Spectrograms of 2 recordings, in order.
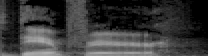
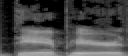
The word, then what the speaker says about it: Damphair: What's funny is there's a lot of people wrote me said I always assumed that his name was Damphair, because it's the P and H together making the phonetic F. – Oh, okay. – And like the fact that you pronounce it damper, it's like a lot of people like smack their foreheads.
